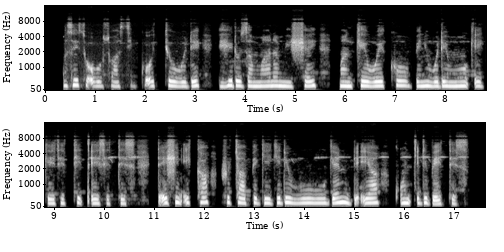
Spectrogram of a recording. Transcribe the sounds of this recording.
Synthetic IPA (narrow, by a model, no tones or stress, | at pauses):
ʔɐsɐjsɔ̰ʔoːsʊwaːsːɪɡɔʔɔt̪ːɪjɔwɔd̪ɛ | ɛɦɪd̪ɔzɐmːaːnɐmiːʃːɐj | mɐŋkʰːe̞ːwɔjkʰːɔbɛnɪwɔd̪ɛmoːkʼeːɡe̞ːt̪ʰɛt̪ʰːɪt̪ʼe̞ːsɛt̪ʰːe̞ːsd̪̥ɛʔɪʃɪnɪkʰːɐʃʊt͡ʃːaːpːɛɡiːɡɪd̪ɪwuːɡɛnd̪ɛʔɪjakʼʊnt͡ʃʼːɪd̪ɪbe̞ːt̪ʰːe̞ːs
